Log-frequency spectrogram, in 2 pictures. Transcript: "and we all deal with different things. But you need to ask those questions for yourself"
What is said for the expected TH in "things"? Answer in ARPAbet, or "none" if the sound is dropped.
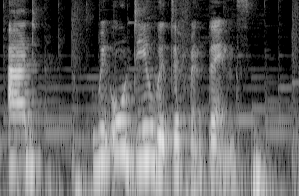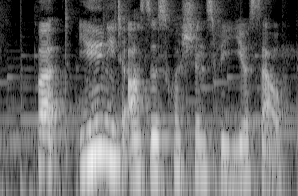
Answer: TH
